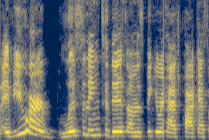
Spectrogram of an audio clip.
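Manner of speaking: usual speaking voice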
